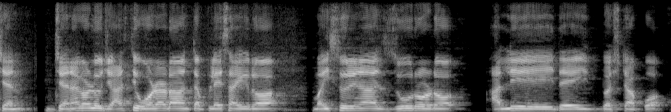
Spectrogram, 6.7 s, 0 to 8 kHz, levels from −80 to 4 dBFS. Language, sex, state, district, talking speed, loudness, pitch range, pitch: Kannada, male, Karnataka, Mysore, 145 wpm, -15 LUFS, 125-140 Hz, 135 Hz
